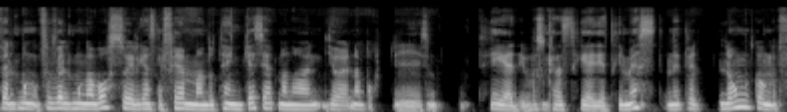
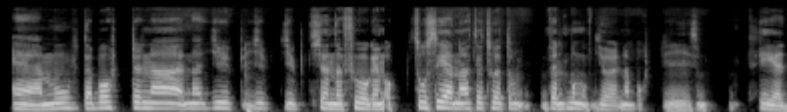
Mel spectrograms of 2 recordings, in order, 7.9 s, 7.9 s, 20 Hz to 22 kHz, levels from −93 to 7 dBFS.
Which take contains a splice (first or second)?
second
